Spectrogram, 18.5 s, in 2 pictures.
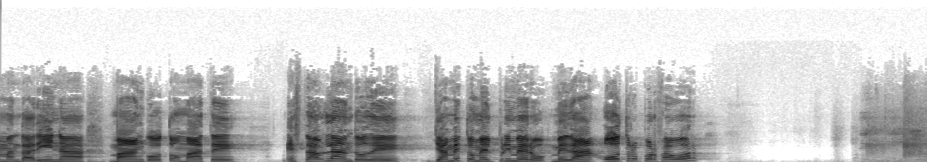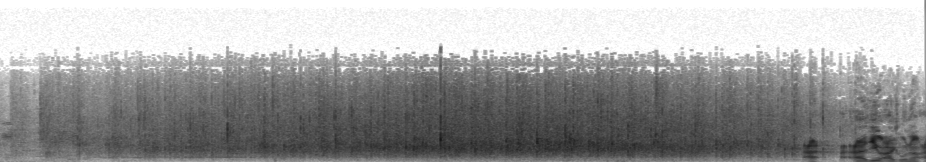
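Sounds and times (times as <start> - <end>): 
speech: 0.1 - 7.0, 17.3 - 18.5
audience applause: 8.6 - 18.4.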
